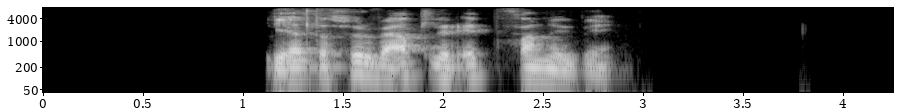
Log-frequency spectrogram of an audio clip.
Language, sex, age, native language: Icelandic, male, 50-59, Icelandic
